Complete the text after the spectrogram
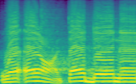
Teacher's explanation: di bagian dal sukun ini huruf-huruf qalqalah dipantulkan teman-teman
